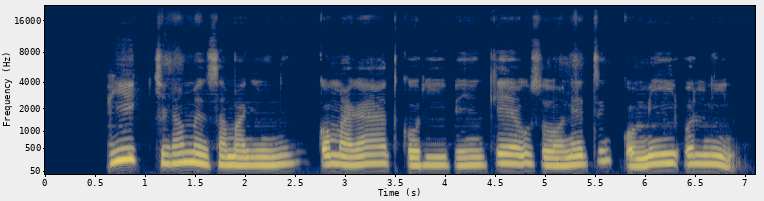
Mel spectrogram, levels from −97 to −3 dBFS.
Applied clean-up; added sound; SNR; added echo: neural mask model DeepFilterNet 3.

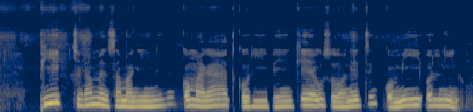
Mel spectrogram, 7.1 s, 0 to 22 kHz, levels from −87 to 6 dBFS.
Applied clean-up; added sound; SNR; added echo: none; none; none; none.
